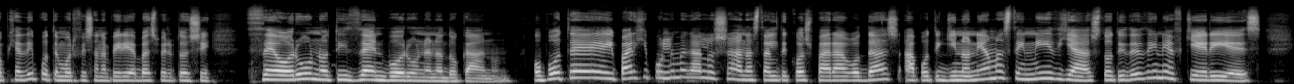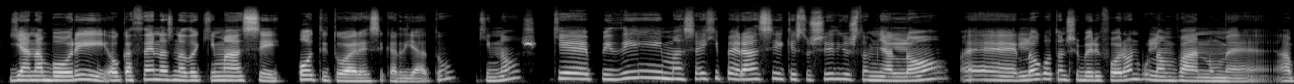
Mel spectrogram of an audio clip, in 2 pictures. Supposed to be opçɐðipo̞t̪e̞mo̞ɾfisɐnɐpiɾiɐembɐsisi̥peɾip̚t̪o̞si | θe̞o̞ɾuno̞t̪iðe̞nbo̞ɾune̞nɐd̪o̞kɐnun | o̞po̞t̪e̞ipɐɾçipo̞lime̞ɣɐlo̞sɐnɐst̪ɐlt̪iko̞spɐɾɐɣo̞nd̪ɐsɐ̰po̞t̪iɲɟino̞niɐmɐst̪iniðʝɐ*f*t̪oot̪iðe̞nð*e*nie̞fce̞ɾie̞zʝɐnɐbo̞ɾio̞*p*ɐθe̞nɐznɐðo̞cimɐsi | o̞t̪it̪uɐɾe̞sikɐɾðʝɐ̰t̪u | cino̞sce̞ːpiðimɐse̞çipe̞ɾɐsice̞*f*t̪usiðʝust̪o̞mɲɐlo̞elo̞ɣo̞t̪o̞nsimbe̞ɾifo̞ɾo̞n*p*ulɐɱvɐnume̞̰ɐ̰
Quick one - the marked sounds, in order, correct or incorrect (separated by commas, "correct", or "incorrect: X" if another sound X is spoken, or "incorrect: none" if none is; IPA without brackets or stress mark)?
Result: incorrect: s, incorrect: i, incorrect: k, incorrect: s, correct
